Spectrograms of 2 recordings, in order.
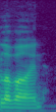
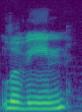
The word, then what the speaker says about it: Levine: Like Adam Levine. It is spelled Levvine. Okay, then it is Adam Levine.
